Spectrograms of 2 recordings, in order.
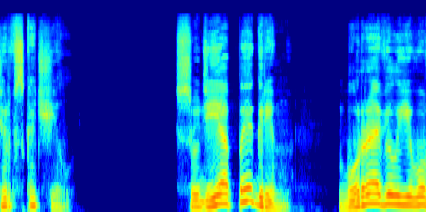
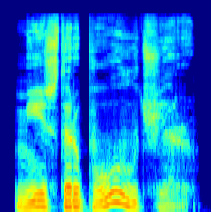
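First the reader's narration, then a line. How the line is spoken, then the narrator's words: Deceptively soft. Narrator (Russian): Обманчиво мягко проговорил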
